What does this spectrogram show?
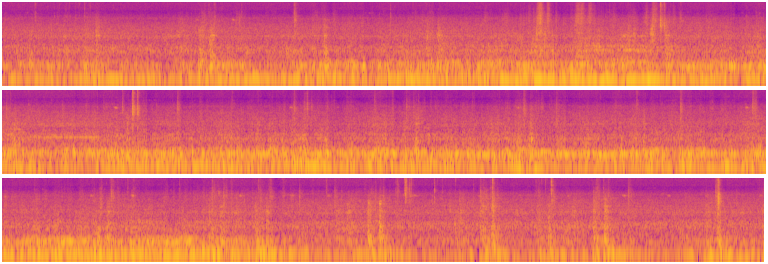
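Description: Passenger train running on the line, heard from on board: a steady rumble from the wheels and running gear with scattered irregular clicks and knocks.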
